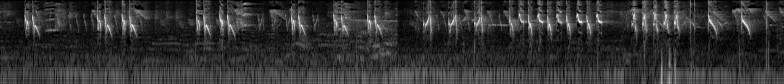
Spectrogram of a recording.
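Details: Javan pied starling in excited full song, said to be fighting an opponent: bursts of harsh chattering and squeaky, buzzy notes with sharp downward-sliding whistles, delivered in short clusters separated by brief pauses, low hum beneath.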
